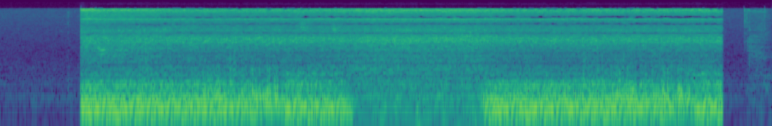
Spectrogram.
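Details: Fine crackles, described as very subtle sounds arising in the alveoli, like a balloon trying to inflate, taught in a chest physical examination lesson.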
